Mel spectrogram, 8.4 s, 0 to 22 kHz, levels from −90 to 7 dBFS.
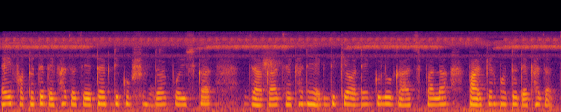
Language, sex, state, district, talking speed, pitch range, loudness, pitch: Bengali, female, Assam, Hailakandi, 130 wpm, 190-210 Hz, -18 LUFS, 200 Hz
